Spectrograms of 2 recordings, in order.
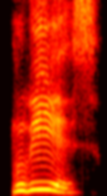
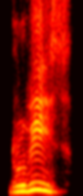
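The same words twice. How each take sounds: First: "rubíes" in three syllables, ru-BÍ-es; plural with E S. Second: "rubíes" as two syllables, ru-BÍS, no E; plural with S. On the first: Teacher showing the ES plural, "rubíes" pronounced ru-BÍ-es. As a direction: sound the E in "rubíes" after the stressed Í. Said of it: "también le puedo agregar la E S". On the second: Teacher showing the S plural, "rubíes" pronounced ru-BÍS. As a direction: say "rubíes" without the E, ending in a stressed -ÍS. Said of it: "Yo le puedo agregar la S". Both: Shown as a demonstration.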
